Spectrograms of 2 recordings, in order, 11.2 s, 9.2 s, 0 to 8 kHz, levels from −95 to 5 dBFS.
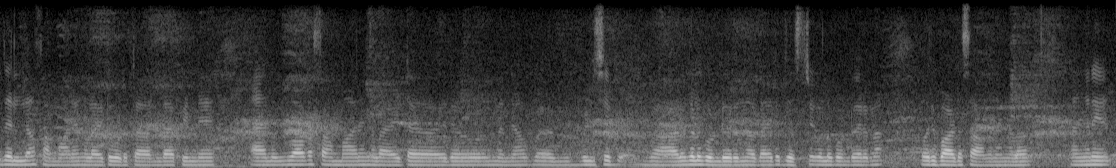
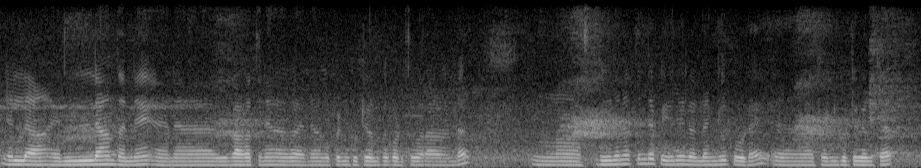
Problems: none marked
